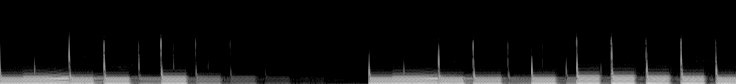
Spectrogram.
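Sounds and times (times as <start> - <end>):
bass breakbeat: 0.0 - 2.2, 3.7 - 7.3.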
